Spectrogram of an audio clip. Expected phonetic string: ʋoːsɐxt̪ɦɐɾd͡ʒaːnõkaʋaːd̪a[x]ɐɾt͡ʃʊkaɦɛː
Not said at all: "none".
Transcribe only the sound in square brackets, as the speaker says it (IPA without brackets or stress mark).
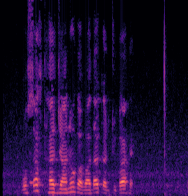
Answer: k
